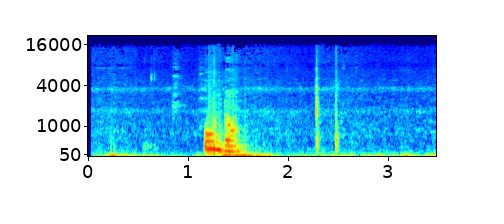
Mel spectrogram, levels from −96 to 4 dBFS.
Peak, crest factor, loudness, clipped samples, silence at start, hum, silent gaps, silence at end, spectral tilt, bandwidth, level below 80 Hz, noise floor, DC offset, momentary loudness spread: -2 dBFS; 18 dB; -17 LUFS; under 0.1%; 0.15 s; none; none; 0 s; -8 dB/octave; 15.5 kHz; -30 dBFS; -43 dBFS; under 0.1%; 28 LU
